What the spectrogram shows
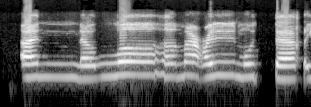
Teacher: عین کو ہم نے لام کے ساتھ ملا دینا ہے، حمزۃ الوصل ہمارا ڈراپ ہو جائے گا ، لام یہاں پر لام قمریہ ہے، اس کو ہم ظاہر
